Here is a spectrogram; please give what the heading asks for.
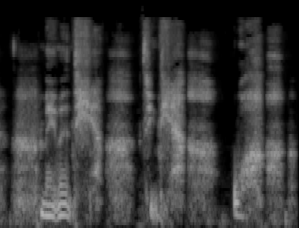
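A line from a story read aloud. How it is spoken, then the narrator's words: Panting. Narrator (Chinese): 许老板喘着大气说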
